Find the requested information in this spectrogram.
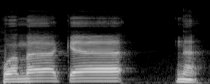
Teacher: ما الف مدہ ہے، کا الف مدہ ہے، دونوں کو ایک ایک الف کی مقدار کے برابر کھینچ کر پڑھیں گے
